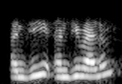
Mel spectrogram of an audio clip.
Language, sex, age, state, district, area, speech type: Dogri, female, 18-30, Jammu and Kashmir, Udhampur, rural, conversation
